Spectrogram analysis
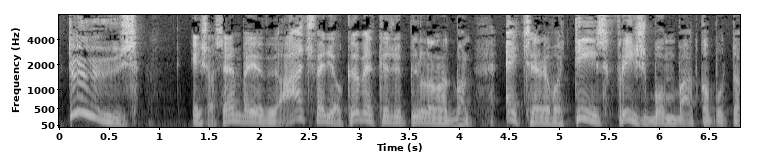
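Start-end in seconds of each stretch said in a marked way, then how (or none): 0.1-0.8 high one-word command; shouting. A narrator's reading. Leader orders his artillery to fire, high shout. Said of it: "hogy elkiáltassa magát".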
